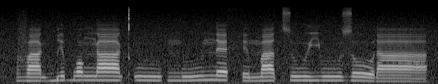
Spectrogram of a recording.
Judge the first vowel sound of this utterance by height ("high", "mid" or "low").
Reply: low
